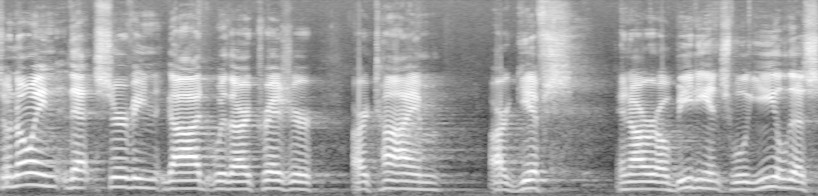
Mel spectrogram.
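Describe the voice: A man talks at a slow pace. His tone is slightly mellow.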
